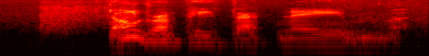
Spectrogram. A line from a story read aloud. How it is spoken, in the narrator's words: Rapung snarled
